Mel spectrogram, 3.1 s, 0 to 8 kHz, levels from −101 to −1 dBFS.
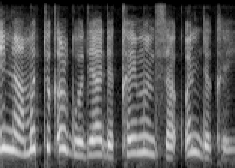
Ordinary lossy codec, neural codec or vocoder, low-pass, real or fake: none; vocoder, 44.1 kHz, 128 mel bands, Pupu-Vocoder; 7.2 kHz; fake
